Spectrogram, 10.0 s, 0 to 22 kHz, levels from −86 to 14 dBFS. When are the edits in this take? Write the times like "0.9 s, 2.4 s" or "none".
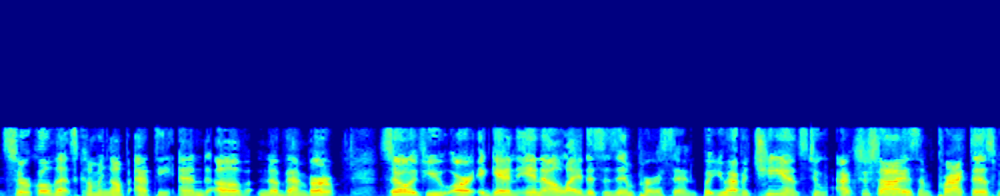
8.2 s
